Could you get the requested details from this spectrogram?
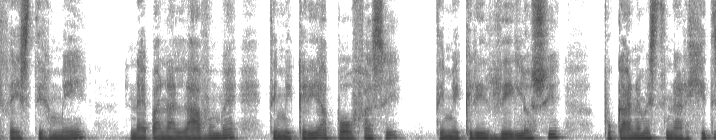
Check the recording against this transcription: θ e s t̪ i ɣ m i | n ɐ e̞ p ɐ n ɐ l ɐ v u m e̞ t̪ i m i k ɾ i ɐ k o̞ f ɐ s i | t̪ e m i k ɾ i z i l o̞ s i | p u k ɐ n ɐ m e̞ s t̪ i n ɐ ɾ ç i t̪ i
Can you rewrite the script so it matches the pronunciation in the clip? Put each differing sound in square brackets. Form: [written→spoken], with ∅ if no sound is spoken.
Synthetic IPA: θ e s t̪ i ɣ m i | n ɐ e̞ p ɐ n ɐ l ɐ v u m e̞ t̪ i m i k ɾ i ɐ [k→p] o̞ f ɐ s i | t̪ [e→i] m i k ɾ i [z→ð] i l o̞ s i | p u k ɐ n ɐ m e̞ s t̪ i n ɐ ɾ ç i t̪ i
